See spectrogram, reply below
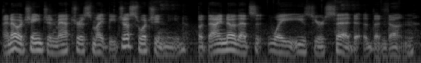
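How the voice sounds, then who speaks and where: A man's voice: fairly low pitch, animated, normal speed, pushed and bright. A man chatting casually on a game livestream, musing aloud and swearing mildly now and then. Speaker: livestreamer playing a video game.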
